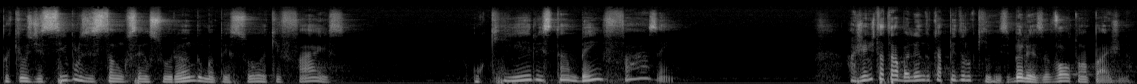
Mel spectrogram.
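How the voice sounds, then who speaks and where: A high, gravelly, husky male voice with a Brazilian Portuguese accent, preaching from the pulpit. He drops to quiet, confiding asides and then climbs to loud, fervent cries, putting on the voices of the people he tells about. A long reverb from the church hall trails each phrase. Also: sing-song, normal speed, pauses often. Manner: acts out voices of church members and a desperate mother. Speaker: pastor. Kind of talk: sermon.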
